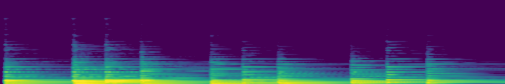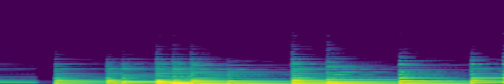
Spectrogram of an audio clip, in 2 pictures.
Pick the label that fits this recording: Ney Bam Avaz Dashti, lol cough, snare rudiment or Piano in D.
Piano in D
